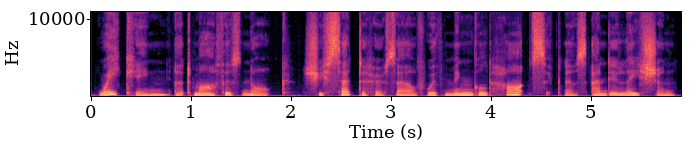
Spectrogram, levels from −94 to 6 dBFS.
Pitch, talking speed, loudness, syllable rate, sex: 185 Hz, 140 wpm, -18 LUFS, 3.7 syllables/s, female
